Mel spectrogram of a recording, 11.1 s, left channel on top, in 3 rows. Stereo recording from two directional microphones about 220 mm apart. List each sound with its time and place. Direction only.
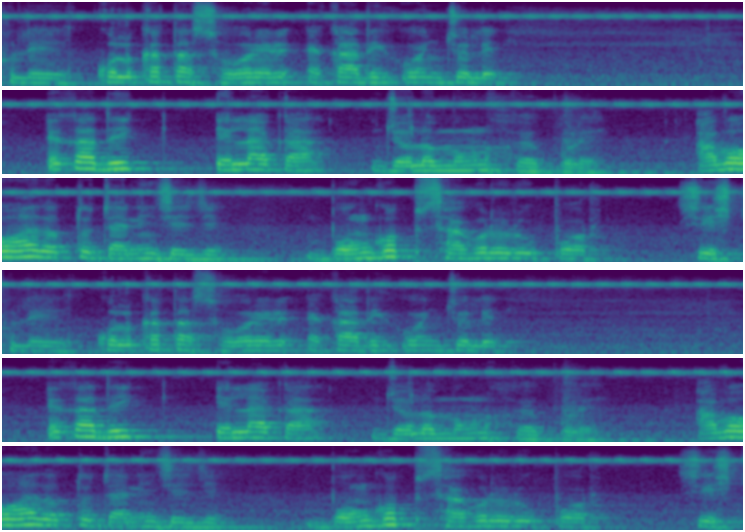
0.0 s speech: 15° left (ahead or behind)
3.9 s speech: 15° left (ahead or behind)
